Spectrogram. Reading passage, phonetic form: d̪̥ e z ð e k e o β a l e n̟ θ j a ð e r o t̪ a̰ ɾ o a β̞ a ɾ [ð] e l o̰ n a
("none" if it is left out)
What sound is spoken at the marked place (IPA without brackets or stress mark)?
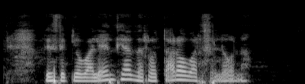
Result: θ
